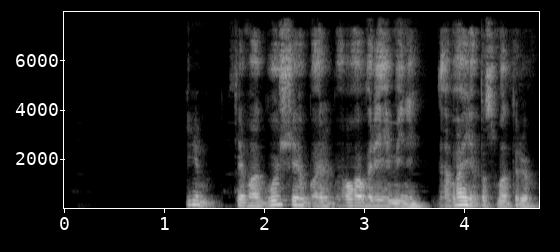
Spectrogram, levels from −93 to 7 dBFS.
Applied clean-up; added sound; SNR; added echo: neural mask model DeepFilterNet 3.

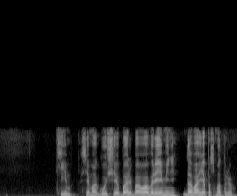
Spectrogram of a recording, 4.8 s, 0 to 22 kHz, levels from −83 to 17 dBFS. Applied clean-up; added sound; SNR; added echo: none; none; none; none.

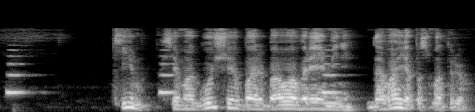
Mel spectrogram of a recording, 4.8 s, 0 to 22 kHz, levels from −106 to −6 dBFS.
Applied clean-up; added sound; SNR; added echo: classical method WPE with log-MMSE.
